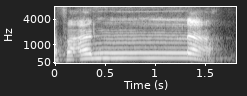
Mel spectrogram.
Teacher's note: یہاں نون مشدد ہے، غنہ کر کے پڑھیں گے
